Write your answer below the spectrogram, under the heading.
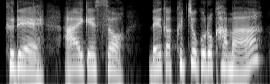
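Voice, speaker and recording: An older mother-in-law, as a woman narrator acts her, unhurried and homely. She speaks slowly and a bit fuller than plain narration, in a dry close voice. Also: mid-range voice, a bit bright, no room sound. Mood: easygoing. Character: older mother-in-law, easygoing then firm.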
